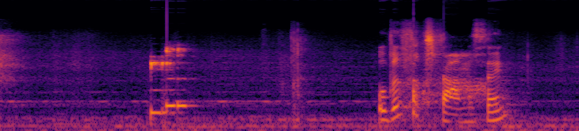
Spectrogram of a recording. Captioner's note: beeping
